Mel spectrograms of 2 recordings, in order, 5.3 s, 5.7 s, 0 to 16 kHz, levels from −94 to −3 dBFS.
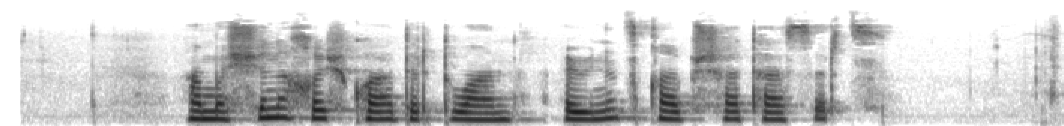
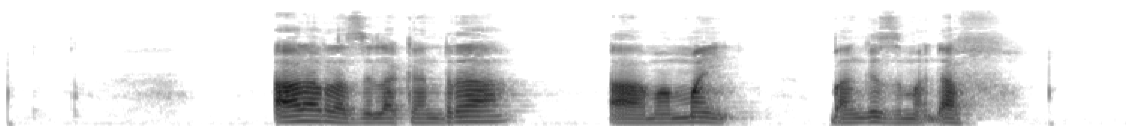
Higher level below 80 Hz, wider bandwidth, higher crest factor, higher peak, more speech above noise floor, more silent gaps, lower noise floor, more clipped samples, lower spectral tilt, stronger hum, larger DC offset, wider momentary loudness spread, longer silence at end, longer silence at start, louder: about the same, -74 dBFS vs -72 dBFS; second, 8.6 kHz vs 10 kHz; about the same, 20 dB vs 24 dB; about the same, -4 dBFS vs -2 dBFS; second, 47 dB vs 60 dB; neither; second, -69 dBFS vs -81 dBFS; neither; second, -4.5 dB/octave vs -6.5 dB/octave; neither; neither; second, 9 LU vs 14 LU; about the same, 0.95 s vs 0.85 s; second, 0.95 s vs 1.35 s; about the same, -22 LUFS vs -22 LUFS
